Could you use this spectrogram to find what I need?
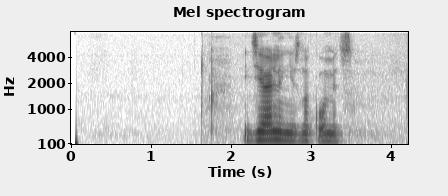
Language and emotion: Russian, neutral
